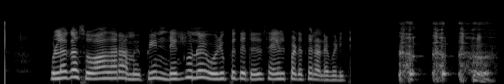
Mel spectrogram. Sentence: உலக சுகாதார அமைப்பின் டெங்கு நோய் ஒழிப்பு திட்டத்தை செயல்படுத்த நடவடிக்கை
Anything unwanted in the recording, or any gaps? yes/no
yes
